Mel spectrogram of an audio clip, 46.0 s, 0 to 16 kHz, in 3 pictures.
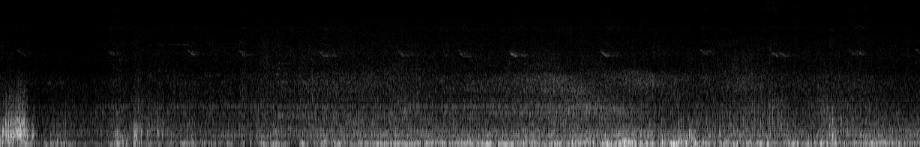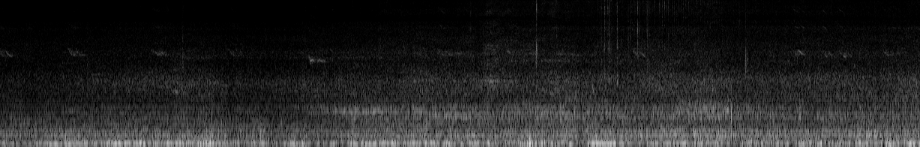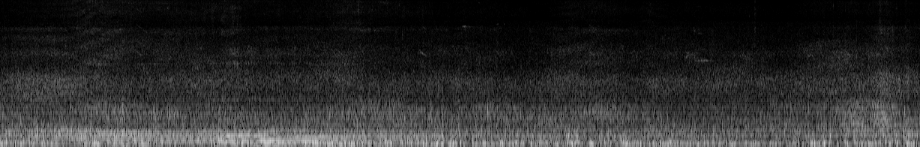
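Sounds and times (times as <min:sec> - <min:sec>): street traffic rumble: 0:00.0 - 0:46.0
passing vehicle engine hum: 0:15.7 - 0:46.0.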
